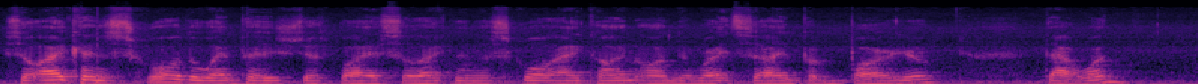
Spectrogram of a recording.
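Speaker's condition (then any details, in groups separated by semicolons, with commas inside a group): ALS; voice still fairly strong, voice banked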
